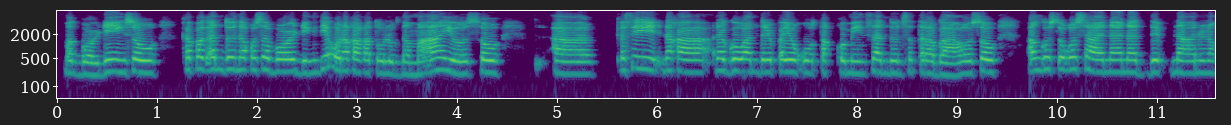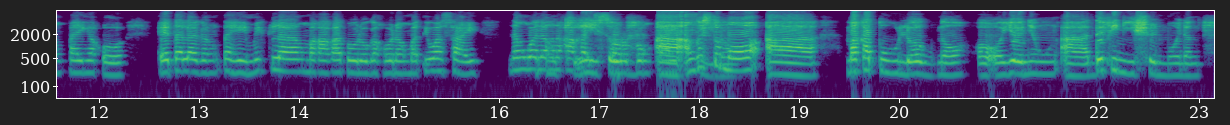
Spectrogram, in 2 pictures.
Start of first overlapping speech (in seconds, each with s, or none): 16.5 s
